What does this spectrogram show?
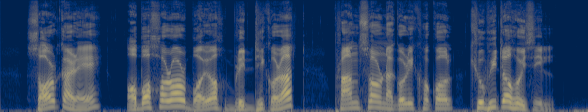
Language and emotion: Assamese, angry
